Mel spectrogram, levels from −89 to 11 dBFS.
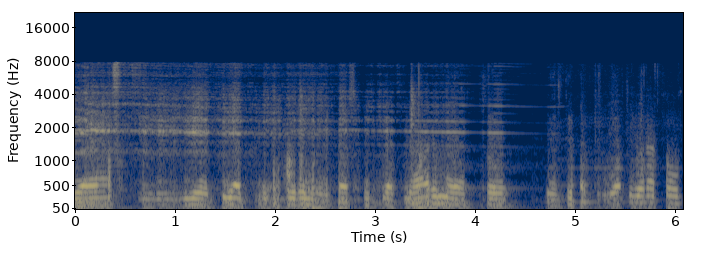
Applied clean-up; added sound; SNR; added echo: neural mask model RNNoise.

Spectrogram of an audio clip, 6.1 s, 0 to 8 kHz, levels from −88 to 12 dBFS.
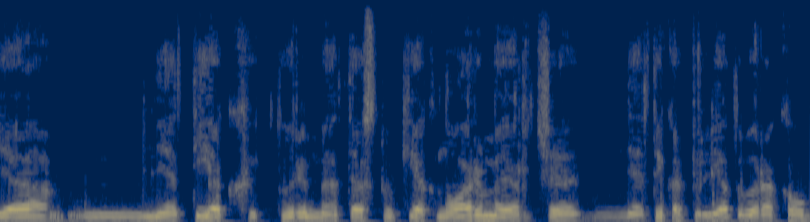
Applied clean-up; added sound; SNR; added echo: none; none; none; none.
